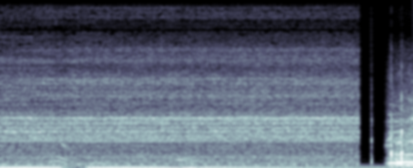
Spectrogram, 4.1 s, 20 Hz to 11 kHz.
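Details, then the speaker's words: Chevy LS V8 (thought to be a 5.7, earlier called a 6.0) that kept throwing its serpentine belt, after the tensioner and belt were replaced: steady, even idle with no squeal, flap or slap; the fault appears fixed. "we did get it to run. We just had to replace that tensioner and also this belt, and that seemingly fixed the issue."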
